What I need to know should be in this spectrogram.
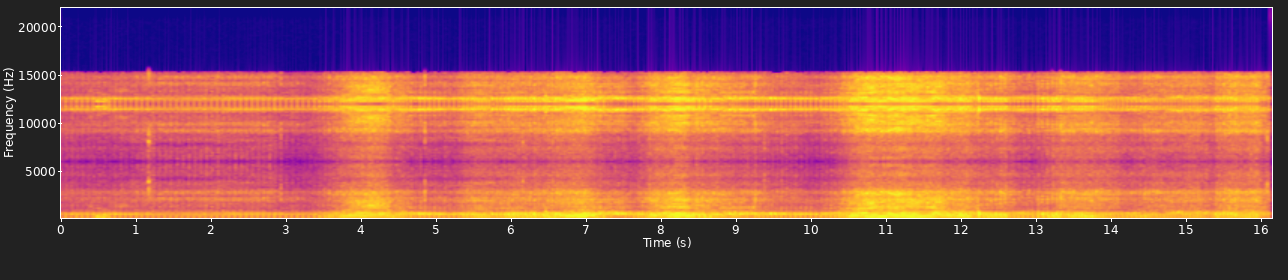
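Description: A motorcycle engine chugs and revs unevenly up close.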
